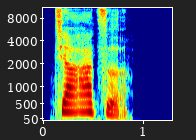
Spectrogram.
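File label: "夹子", Chinese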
